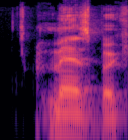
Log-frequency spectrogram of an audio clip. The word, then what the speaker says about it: Mazbou Q: last name and q is like phonetically matching to hue so like mazboku is essentially my name and that symbolizes the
